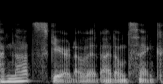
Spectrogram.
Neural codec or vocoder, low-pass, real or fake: none; 7.2 kHz; real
